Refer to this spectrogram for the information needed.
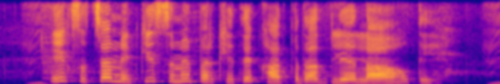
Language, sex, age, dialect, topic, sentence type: Magahi, female, 18-24, Northeastern/Surjapuri, agriculture, question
